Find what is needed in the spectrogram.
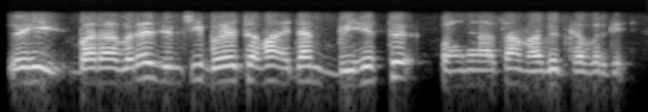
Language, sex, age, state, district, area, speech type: Kashmiri, male, 30-45, Jammu and Kashmir, Srinagar, urban, conversation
